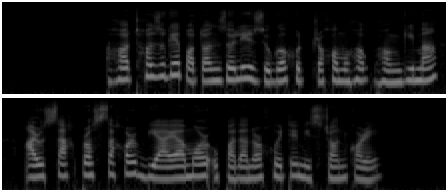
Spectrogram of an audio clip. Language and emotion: Assamese, neutral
